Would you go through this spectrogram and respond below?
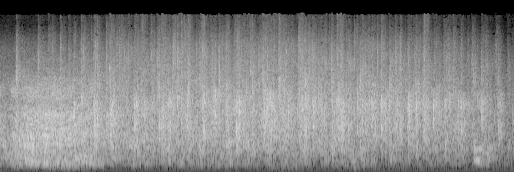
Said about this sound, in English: I think this is applause from above.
